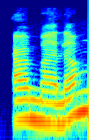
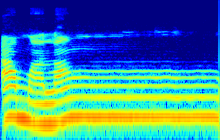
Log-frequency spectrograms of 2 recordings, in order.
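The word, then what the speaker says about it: عملاً: Jadi ketika kita membaca ikhfa, bukan amalan, amalang, amalang.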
